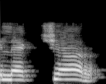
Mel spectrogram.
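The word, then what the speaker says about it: lecture: ई आया है तो इसको भी आर पढ़ेंगे यानी कि लेक्चर अर अर का साउंड आता है लास्ट में लेक्चर लेक्चर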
